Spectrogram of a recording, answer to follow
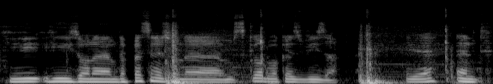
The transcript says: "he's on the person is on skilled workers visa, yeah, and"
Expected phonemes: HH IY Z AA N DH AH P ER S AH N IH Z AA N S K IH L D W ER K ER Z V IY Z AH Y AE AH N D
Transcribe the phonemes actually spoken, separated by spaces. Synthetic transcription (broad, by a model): HH IY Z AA N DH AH P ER S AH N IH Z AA N S K IH L D W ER K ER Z V IY Z AH Y AE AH N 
